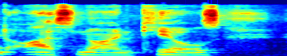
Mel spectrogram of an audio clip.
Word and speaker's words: Ice Nine Kills: Are you talking about Ice Night Kills? – Yeah. – Well, okay. Why don't you say it right now? What Luffy's talking about is the band Ice Nine Kills, who are very, what would you call them, horror.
